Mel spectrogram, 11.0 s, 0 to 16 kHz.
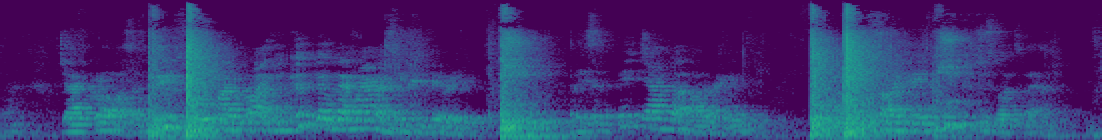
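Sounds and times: strikes smacking into pads: 0:05.0 - 0:05.5.

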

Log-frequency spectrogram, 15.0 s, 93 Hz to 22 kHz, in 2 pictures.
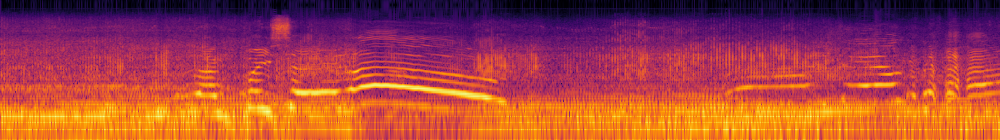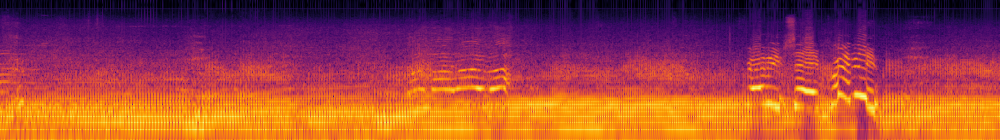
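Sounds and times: dirt bike engines revving: 0:00.0 - 0:15.0.

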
